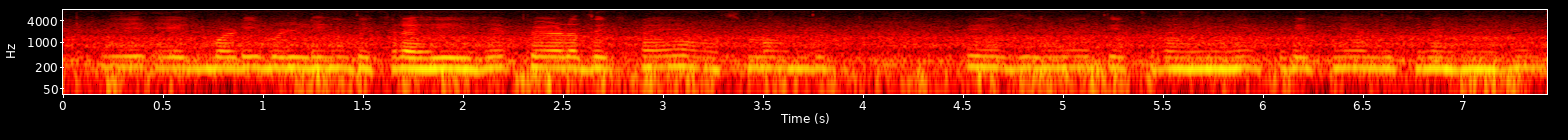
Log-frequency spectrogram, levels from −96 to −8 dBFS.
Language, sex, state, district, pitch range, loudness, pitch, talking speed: Hindi, female, Chhattisgarh, Rajnandgaon, 185-195 Hz, -41 LUFS, 190 Hz, 135 wpm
